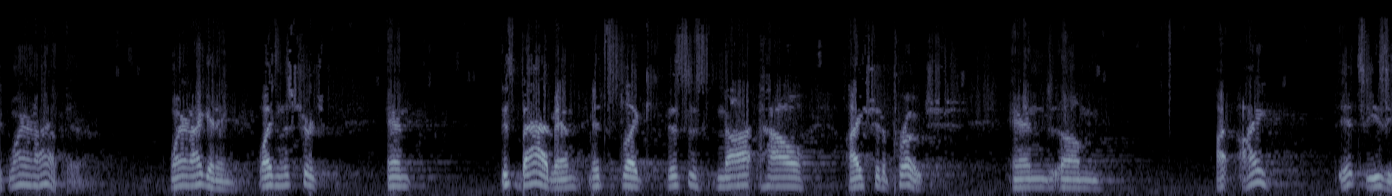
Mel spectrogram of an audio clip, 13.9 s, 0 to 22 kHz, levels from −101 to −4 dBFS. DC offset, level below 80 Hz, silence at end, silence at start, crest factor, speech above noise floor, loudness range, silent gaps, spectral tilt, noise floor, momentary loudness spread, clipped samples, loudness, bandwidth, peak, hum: under 0.1%; -84 dBFS; 0 s; 0 s; 20 dB; 34 dB; 6 LU; none; -6 dB/octave; -82 dBFS; 14 LU; under 0.1%; -49 LUFS; 15.5 kHz; -30 dBFS; none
